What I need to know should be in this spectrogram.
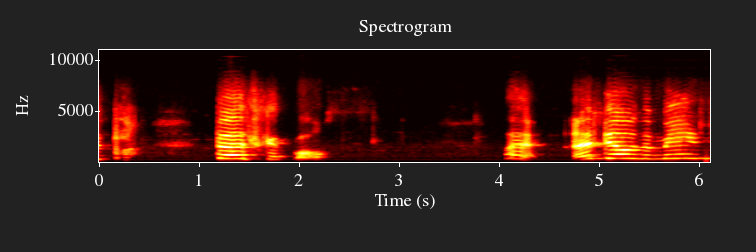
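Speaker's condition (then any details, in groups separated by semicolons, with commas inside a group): Cerebral palsy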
